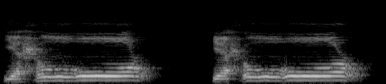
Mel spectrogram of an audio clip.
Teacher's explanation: There's a ra, and I'm rolling it only so you can hear it.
